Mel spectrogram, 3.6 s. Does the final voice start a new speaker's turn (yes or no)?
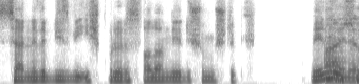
yes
